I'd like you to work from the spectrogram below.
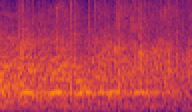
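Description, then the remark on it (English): A crowd applause sound effect: dense, rapid clapping forming a steady, bright wash of noise that holds an even, fairly loud level for about a second and a half. “That's more for the applause and the laughter.”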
